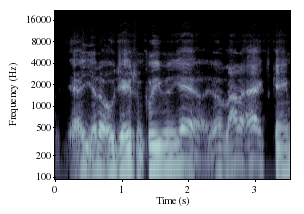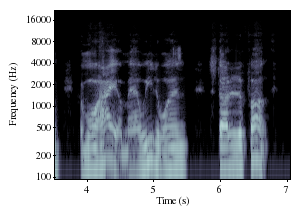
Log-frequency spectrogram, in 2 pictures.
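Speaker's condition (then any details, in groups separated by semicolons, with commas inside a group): No condition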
